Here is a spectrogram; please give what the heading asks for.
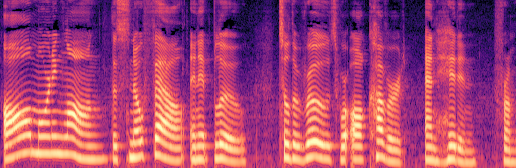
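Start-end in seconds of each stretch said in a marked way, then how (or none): none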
